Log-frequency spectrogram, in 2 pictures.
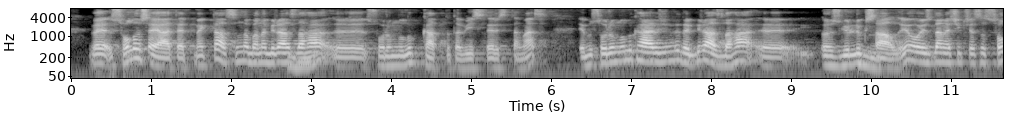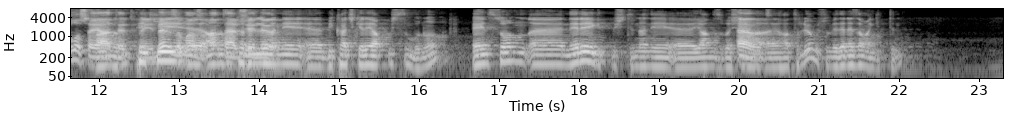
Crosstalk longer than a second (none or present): present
